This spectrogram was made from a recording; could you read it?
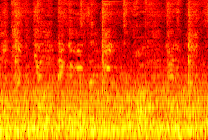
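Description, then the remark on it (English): Steady, continuous road noise inside a moving car: a low engine-and-tire rumble with a broad hiss over it, unchanging in level throughout, with muffled voices faintly underneath. “In-car hang sesh, if you will,”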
